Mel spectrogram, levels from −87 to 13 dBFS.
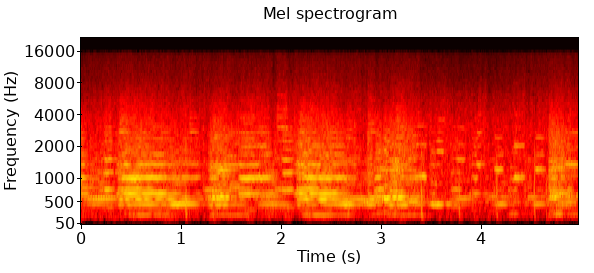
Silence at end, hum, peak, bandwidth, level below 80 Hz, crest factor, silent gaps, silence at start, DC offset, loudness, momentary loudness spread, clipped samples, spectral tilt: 0 s; none; -8 dBFS; 16 kHz; -90 dBFS; 14 dB; none; 0 s; under 0.1%; -22 LUFS; 9 LU; under 0.1%; -2 dB/octave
